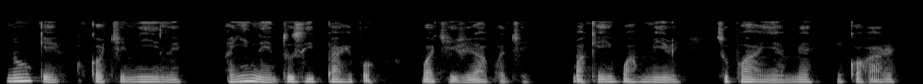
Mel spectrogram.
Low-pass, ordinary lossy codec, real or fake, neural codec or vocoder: none; none; real; none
